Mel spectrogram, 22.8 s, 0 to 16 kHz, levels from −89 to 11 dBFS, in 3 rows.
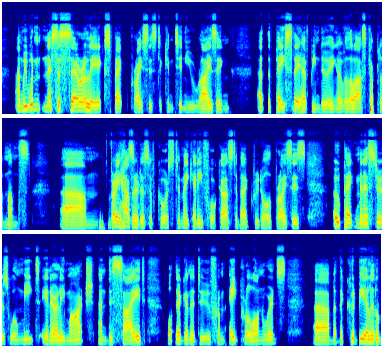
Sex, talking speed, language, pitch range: male, 155 wpm, English, 100-115 Hz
